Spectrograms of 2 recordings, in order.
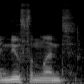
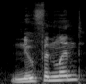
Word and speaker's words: Newfoundland: Newfoundland? Really? That's how we pronounce it up here. We say Newfoundland. We don't say Newfoundland. I've never heard it pronounced Newfoundland. Yeah, exactly. We don't say Newfoundland here.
